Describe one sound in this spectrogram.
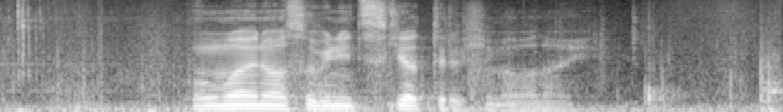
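A young man speaks quietly and calmly.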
